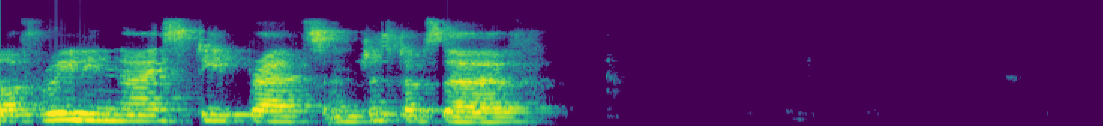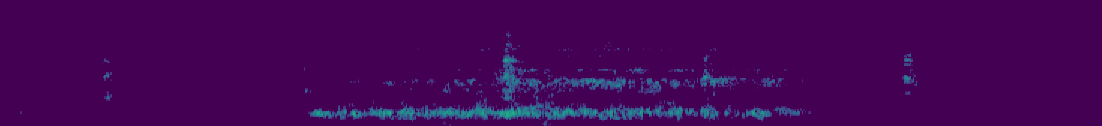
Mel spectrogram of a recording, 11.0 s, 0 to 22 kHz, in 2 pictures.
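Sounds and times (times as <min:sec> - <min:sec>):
slow deep breath: 0:07.2 - 0:09.6.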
